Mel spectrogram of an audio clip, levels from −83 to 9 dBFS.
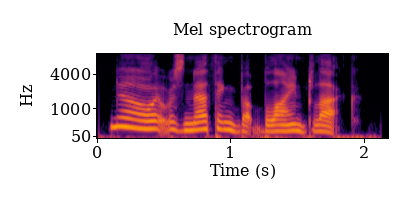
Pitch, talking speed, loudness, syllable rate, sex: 205 Hz, 190 wpm, -17 LUFS, 4.3 syllables/s, female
